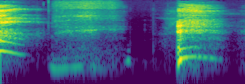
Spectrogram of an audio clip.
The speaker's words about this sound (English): The figures perk up. They twist their necks around and gasp.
